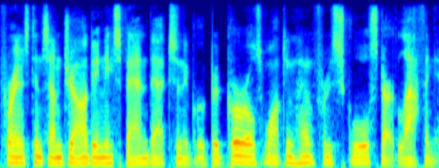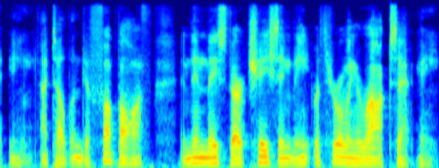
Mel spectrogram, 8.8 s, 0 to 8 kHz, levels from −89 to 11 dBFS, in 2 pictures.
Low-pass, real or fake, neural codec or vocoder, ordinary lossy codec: 7.2 kHz; fake; codec, 16 kHz, 1 kbps, FunCodec, trained on LibriTTS, 50 frames a second; AAC, 48 kbps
